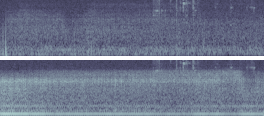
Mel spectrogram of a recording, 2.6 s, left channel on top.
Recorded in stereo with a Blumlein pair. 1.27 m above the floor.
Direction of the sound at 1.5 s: 5° left.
